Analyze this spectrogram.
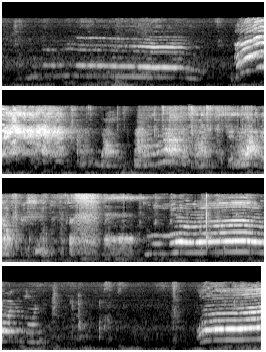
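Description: Cats yowl and growl at each other in long drawn-out wails.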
